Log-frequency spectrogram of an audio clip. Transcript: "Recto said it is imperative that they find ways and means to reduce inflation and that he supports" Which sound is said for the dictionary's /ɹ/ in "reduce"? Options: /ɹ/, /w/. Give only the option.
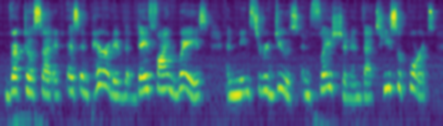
/ɹ/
